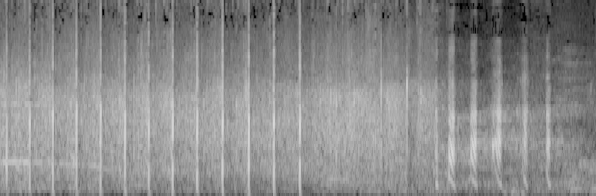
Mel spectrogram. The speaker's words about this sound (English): We have one or two bank managers here. Let's give our bank managers a little bit of a clap.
